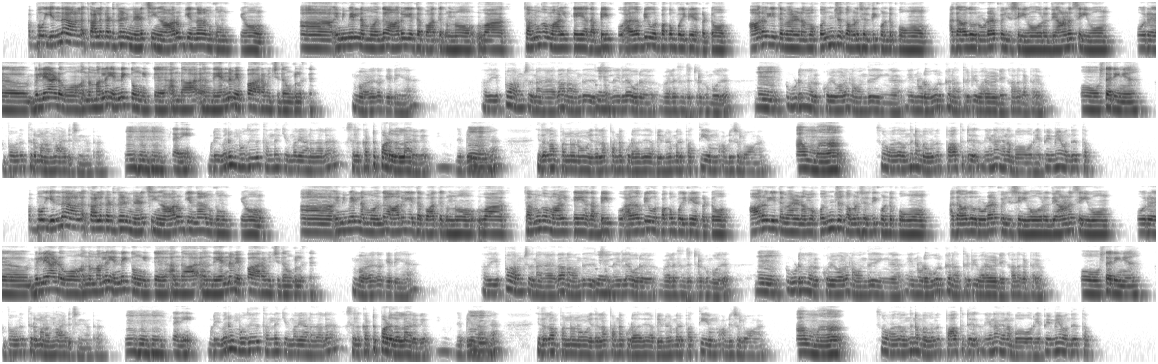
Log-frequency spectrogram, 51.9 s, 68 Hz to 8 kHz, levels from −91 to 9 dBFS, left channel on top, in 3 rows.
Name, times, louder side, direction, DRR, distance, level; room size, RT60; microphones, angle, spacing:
voice 1, 0.4-3.9 4.5-7.5 7.8-10.8 11.2-13.8 14.2-16.6 17.0-21.8 26.2-26.4 28.6-29.0 33.5-34.4 36.5-37.4 41.6-42.0 46.5-47.2, left 1 dB, 50° left, 1.0 m, -20 dB
voice 2, 22.6-23.5 24.5-28.2 29.1-33.0 34.6-36.1 37.7-42.1 42.6-46.1 47.8-50.9, equal, 5° right, 0.5 m, -25 dB
5.7 x 2.1 x 2.6 m
head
